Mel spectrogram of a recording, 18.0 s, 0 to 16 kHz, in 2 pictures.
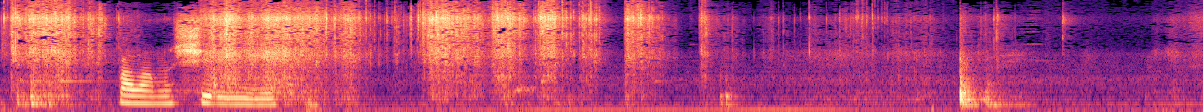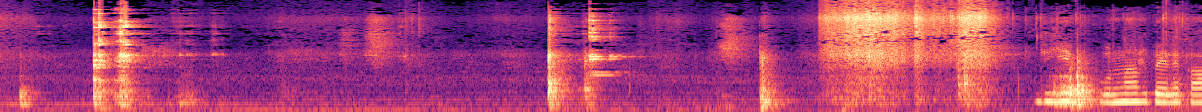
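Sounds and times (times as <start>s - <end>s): candies clinking in glass dish: 0.0s - 6.8s
candy wrappers crinkling: 0.0s - 7.2s, 15.2s - 16.8s.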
